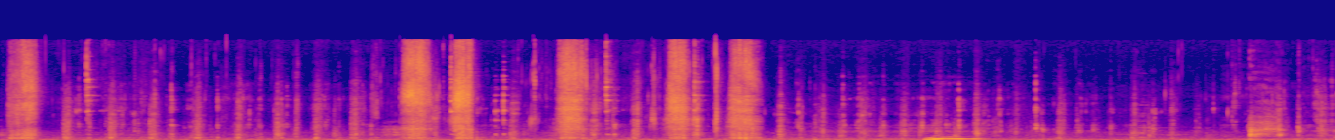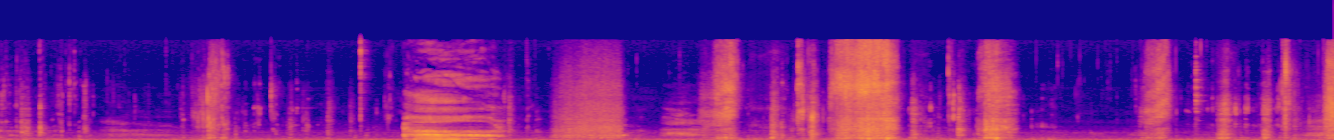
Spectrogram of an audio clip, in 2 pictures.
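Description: Instant ramen noodles being slurped from the bowl in a string of short slurps, with chewing in between. A brief hum is heard twice, about nine seconds in and again past the middle.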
